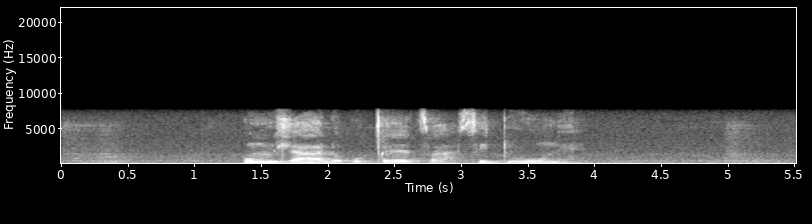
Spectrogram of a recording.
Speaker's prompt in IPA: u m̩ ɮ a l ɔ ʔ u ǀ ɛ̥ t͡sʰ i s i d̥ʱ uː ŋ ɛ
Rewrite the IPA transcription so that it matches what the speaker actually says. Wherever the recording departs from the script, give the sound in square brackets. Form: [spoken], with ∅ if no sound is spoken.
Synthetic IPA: u m̩ ɮ a l ɔ ʔ u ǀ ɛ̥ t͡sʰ [a] s i d̥ʱ uː ŋ ɛ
